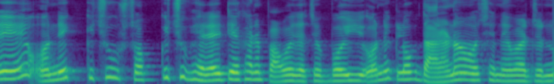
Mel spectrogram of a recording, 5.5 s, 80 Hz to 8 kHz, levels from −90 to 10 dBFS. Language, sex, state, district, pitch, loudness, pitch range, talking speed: Bengali, female, Odisha, Malkangiri, 230 Hz, -15 LUFS, 200-265 Hz, 160 wpm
